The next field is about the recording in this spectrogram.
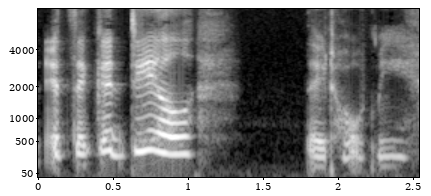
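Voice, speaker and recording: Woman acting a high-pitched, anguished young maid. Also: no echo, clean studio sound, full character voice. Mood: resigned, sorrowful. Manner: halting, stammering, breathy pleading. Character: young maid, timid, devoted, anguished, dutiful daughter. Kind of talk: dramatic audio roleplay acting.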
